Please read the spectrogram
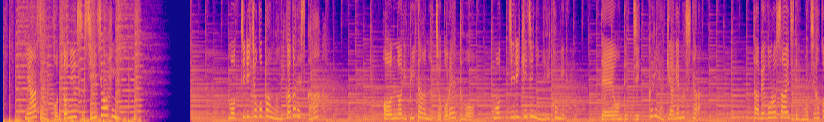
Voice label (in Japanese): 店内放送 もっちりチョコパン編; にゃ～そん店内放送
